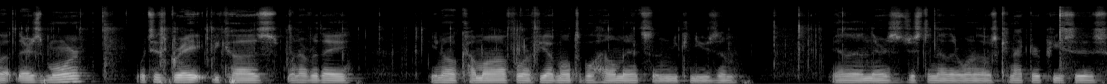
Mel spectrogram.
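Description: A man with a very deep, low voice speaks over light background noise. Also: moderate pace. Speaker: product reviewer. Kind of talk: unboxing narration.

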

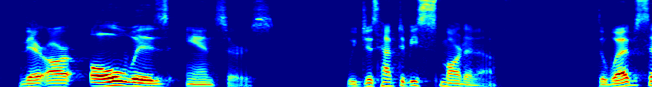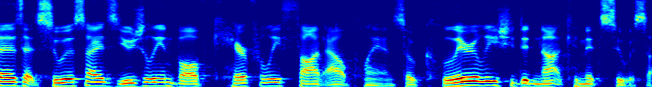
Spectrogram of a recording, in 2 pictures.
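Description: A shaky, put-on character voice from a man, medium in pitch, with lively intonation at a moderate pace on a very clean recording with a silent background. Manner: angry, with a quiver in the voice.

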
